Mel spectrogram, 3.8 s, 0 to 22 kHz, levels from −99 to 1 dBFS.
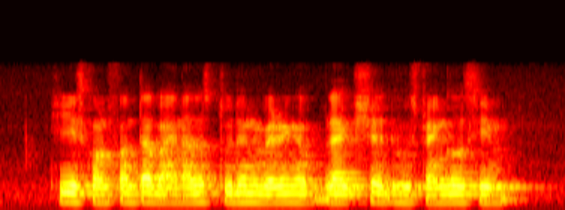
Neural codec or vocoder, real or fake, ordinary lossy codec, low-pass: none; real; none; 7.2 kHz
